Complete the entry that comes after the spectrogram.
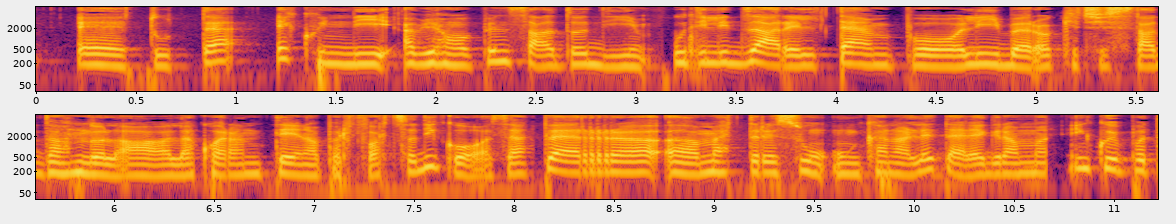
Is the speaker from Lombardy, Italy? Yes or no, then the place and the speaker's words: no; Apulia, Italy; now in Bologna, Italy; ero in chat con i miei amici del mio paese d'origine, perché sono pugliese, anche se vivo a Bologna da 4 anni oramai.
